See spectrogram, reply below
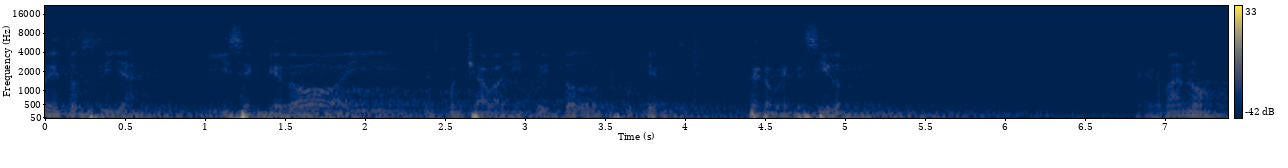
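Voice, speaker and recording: A man's voice: mid-range voice, warm tone. A man preaching a sermon, asking questions and drawing answers from the congregation. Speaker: pastor. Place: church hall. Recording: echoey church hall, long reverb.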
